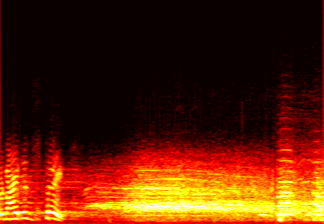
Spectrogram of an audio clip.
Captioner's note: crowd cheering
